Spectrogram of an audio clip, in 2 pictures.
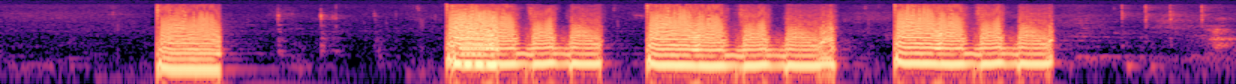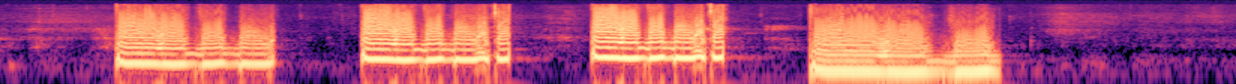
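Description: Bespoke Synth's software sampler playing back a short recorded voice sample as notes from a keyboard: about eight notes of roughly half a second each, at several different pitches, with short gaps between them.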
